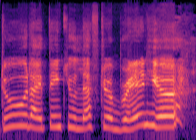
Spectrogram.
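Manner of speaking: loud yelling shout. Retelling yelling at the other speaker from across the sand, retelling a yell. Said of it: "I'm yelling from there".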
